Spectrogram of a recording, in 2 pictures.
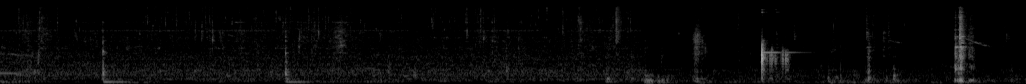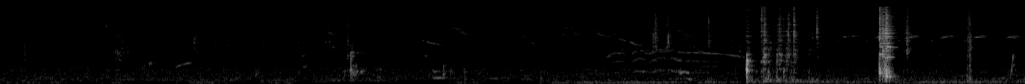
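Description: Water trickling for about six seconds, then stopping suddenly, followed by a few sharp knocks and clicks with faint short chirps between them.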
